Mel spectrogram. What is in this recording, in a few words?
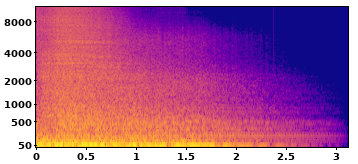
airstrike; spacemap; rockets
